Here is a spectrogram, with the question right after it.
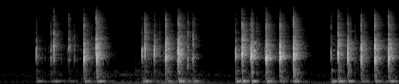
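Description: A thin metal rod with a white tip taps the cells of an empty, clear plastic ice cube tray with green silicone cell bottoms. Twenty-one quick, bright, clicky taps come in four rapid bursts, each tap dying away almost at once. The taps have a hollow, plasticky tone with little low end.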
